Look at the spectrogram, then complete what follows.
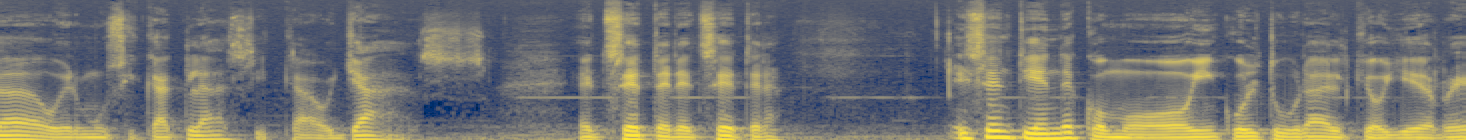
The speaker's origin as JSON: {"language": "Spanish", "country": "Mexico", "said": "Mientras no haya un concepto hacia el cual aspirar como mexicanos, no sabemos a dónde vamos."}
